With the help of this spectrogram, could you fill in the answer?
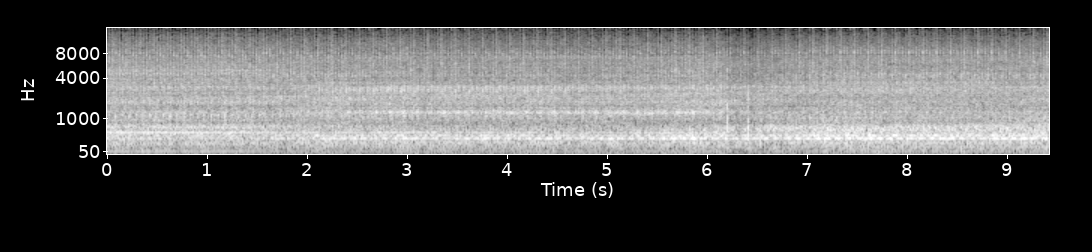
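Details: J20A engine (2010), cold idle: dull knocking about two per second under a harsh idle. Began at 10,000 km and worsened after oil changes; dealer checks were normal. Found a scored crankshaft journal on cylinder 3, blamed on non-recommended oil; short block replaced.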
